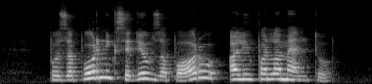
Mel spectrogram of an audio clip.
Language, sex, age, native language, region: Slovenian, female, 18-29, Slovenian, Drava region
